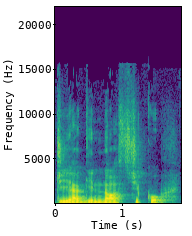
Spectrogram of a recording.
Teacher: você observa que a sílaba tônica é a antepenúltima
